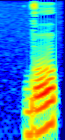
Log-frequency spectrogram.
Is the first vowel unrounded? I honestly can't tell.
no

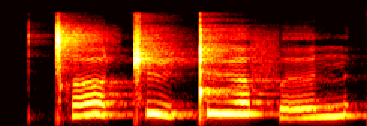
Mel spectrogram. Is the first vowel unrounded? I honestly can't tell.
yes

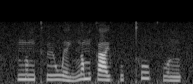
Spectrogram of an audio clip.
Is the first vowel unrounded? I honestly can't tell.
no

